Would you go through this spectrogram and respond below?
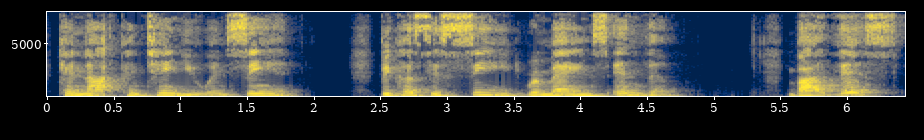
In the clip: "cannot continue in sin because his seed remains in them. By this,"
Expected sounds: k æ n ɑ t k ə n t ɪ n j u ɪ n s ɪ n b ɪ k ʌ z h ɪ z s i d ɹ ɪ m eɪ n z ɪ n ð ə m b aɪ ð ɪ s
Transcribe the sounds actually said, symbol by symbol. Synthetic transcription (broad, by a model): k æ n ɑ t k ə n t ɪ n j u ɪ n s ɪ n b ɪ k ʌ z ɪ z s i d ɹ ɪ m eɪ n z ɪ n ð ə m b aɪ ð ɪ s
